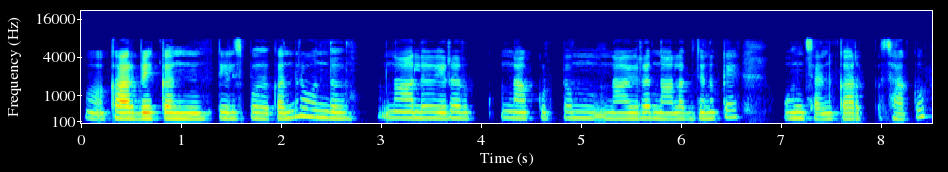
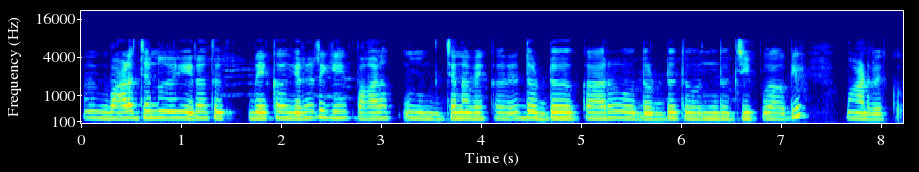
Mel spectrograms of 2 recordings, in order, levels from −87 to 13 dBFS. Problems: background sounds at intervals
